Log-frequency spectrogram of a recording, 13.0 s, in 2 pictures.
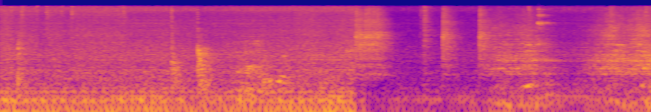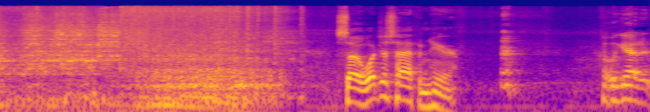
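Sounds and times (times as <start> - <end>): engine running rough: 0.0 - 9.6.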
